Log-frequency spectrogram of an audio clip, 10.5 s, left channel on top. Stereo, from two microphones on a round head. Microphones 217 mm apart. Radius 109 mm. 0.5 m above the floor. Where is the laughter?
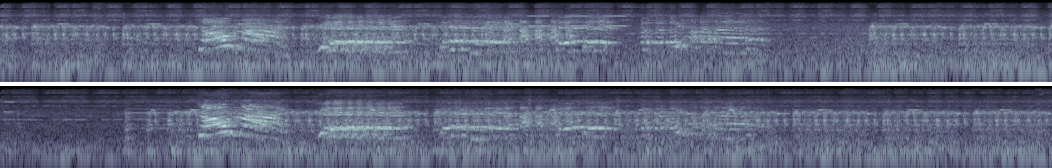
55° right (ahead or behind), 2 m; by 7.7 s 40° left (ahead or behind), 3.5 m.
